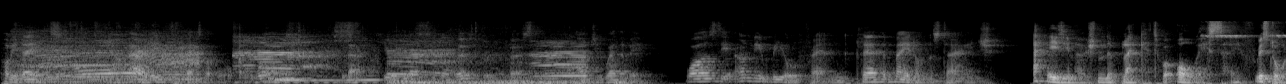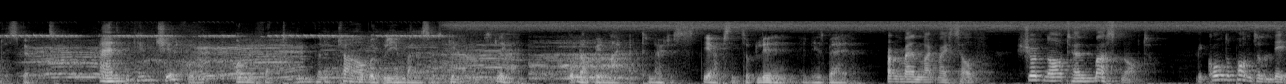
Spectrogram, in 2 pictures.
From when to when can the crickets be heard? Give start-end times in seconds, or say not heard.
12.2-25.6.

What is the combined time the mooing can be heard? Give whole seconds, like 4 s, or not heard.
13 s.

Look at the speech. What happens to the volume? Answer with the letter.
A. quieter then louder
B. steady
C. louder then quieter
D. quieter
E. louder
E.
